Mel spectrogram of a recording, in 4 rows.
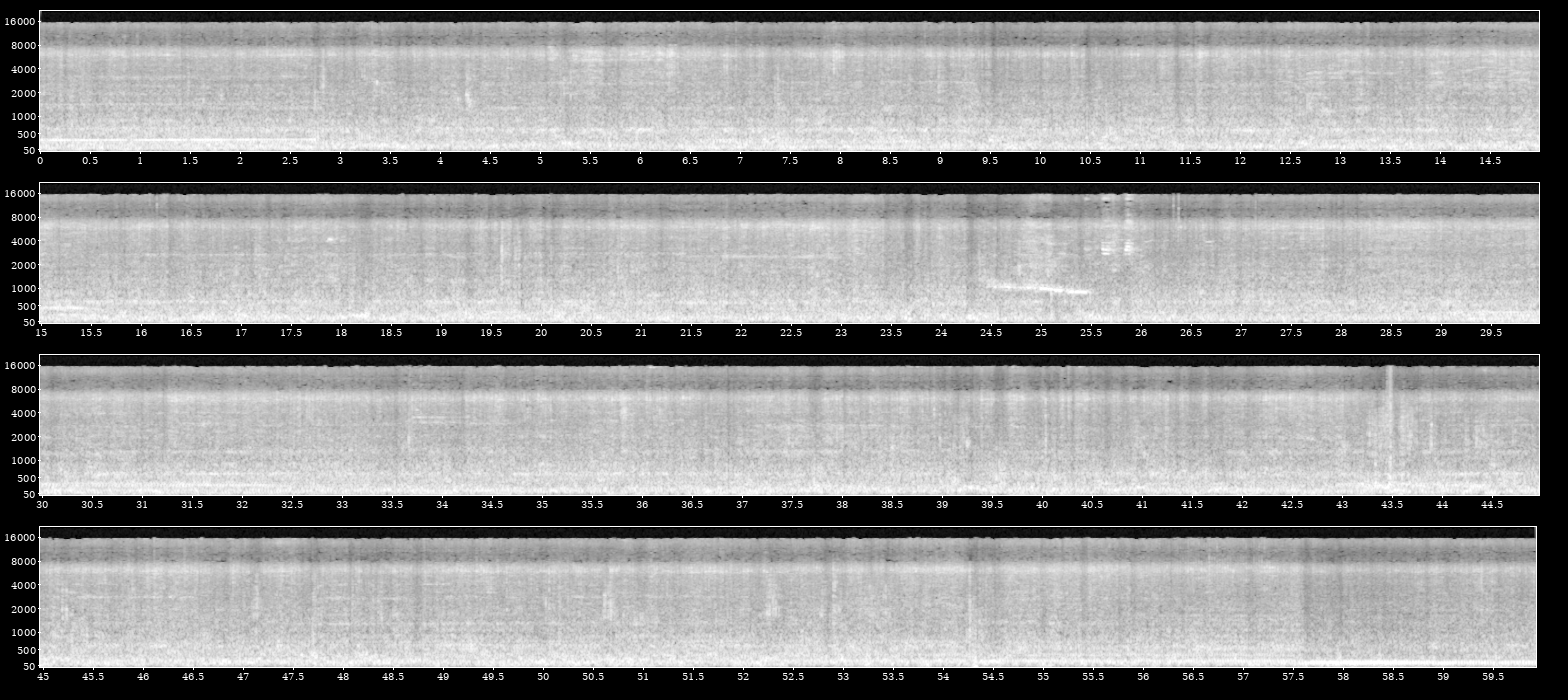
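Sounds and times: motorcycle engine riding: 0.0 - 59.9
other motorcycles and trucks: 0.0 - 59.9
wind rush: 0.0 - 59.9.

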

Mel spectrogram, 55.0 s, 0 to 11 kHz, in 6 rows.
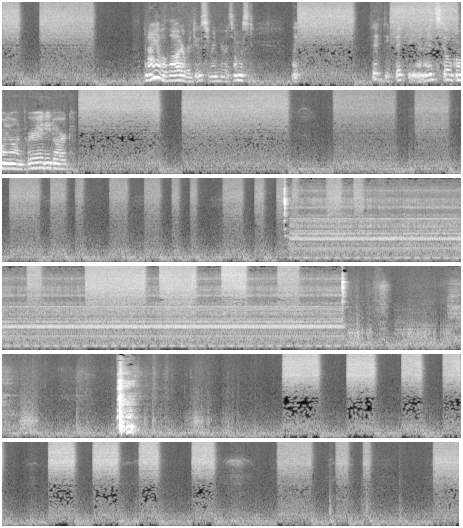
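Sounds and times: airbrush spraying hiss: 0.0 - 1.9, 5.9 - 7.1, 7.8 - 9.3, 10.7 - 15.0, 15.8 - 34.4, 42.3 - 46.0, 46.8 - 49.1, 49.7 - 50.2, 51.4 - 53.3, 54.5 - 55.0
compressor humming and whining: 24.0 - 34.7.

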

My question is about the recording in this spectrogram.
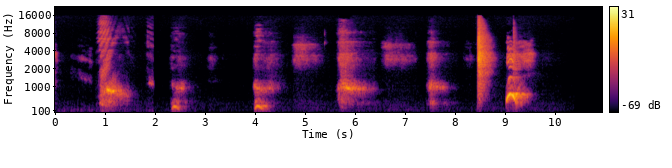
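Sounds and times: person breathing hard: 1.8 - 8.4
sharp crack: 8.4 - 8.8.

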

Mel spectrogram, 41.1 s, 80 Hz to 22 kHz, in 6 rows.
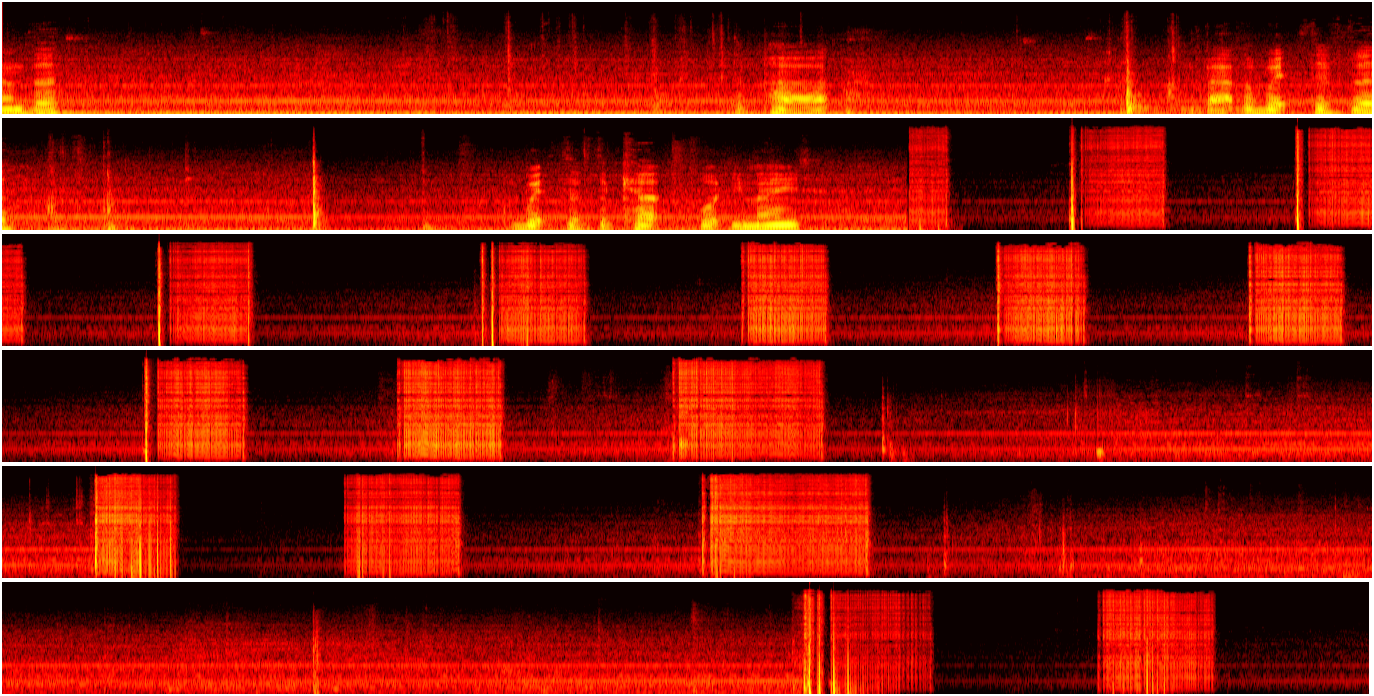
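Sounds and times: steady hum: 0.0 - 41.0
welder arc crackling bursts: 11.4 - 11.6, 12.2 - 12.7, 13.3 - 15.0, 16.1 - 16.7, 17.4 - 17.9, 18.7 - 19.2, 19.9 - 20.5, 21.2 - 21.8, 22.5 - 23.1, 23.9 - 24.7, 27.8 - 28.4, 29.1 - 29.8, 30.9 - 31.8, 38.2 - 39.0, 39.8 - 40.4.

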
